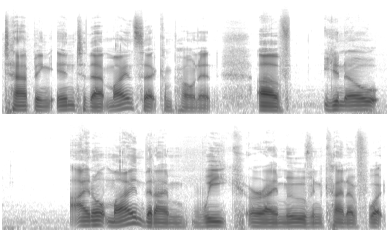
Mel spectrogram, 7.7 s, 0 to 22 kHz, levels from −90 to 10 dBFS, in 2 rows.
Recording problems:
none

